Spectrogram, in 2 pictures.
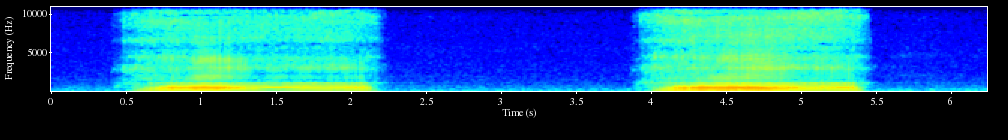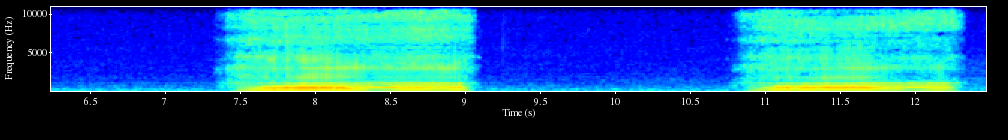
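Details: An adult man snoring in Las Vegas after 36 hours without sleep: four loud, regular, rattling snores with quiet gaps, about 17 breaths a minute.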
